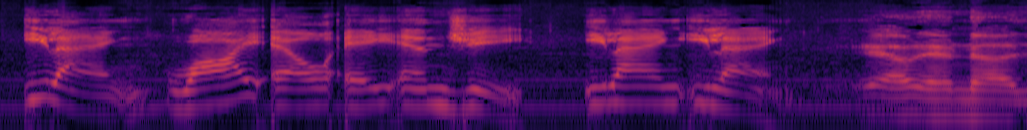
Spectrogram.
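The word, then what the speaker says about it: ylang-ylang: look it up to find out how to pronounce it it's ylang y-l-a-n-g ylang ylang yeah and uh just the natural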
